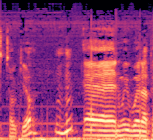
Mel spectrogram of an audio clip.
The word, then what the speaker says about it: Tokyo: That's two syllables, Tokyo.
